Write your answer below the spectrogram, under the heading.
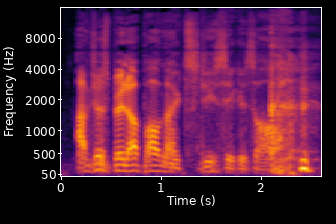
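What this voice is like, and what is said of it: Gravelly Christian Bale Batman voice. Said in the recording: “Are you doing the Christian Bale Batman voice or Christian Bale cold? ... Sounds like Christian Bale's Batman voice.”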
